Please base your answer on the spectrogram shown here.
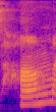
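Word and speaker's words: ham: The seed sound of the throat chakra is hum. It's spelled h a m. But the a in Sanskrit is pronounced uh and so uh you can inone that sound.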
